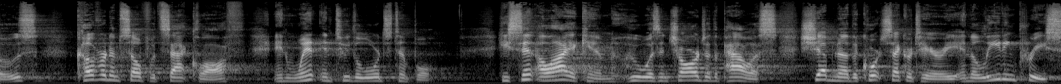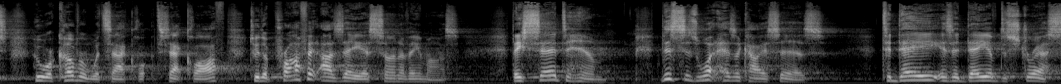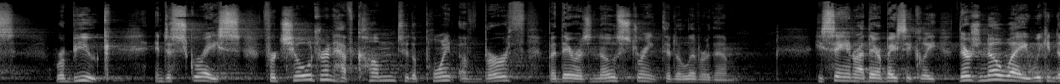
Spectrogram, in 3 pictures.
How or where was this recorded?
large echoing room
